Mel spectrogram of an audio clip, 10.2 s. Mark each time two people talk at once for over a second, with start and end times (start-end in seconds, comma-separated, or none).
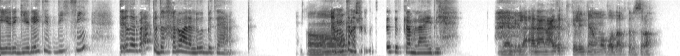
none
